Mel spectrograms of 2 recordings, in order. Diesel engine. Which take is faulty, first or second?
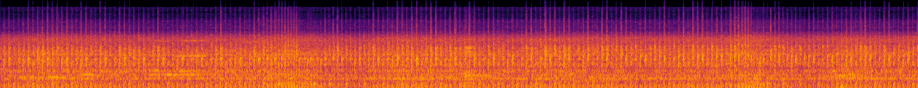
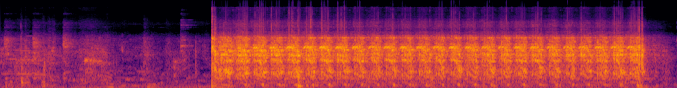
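second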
